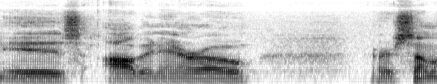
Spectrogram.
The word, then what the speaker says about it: habanero: I always say uh habanero it's just how I say it I believe the pron the correct uh pronunciation is abanero or something like that I know the H isn't really pronounced but anyway it's just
